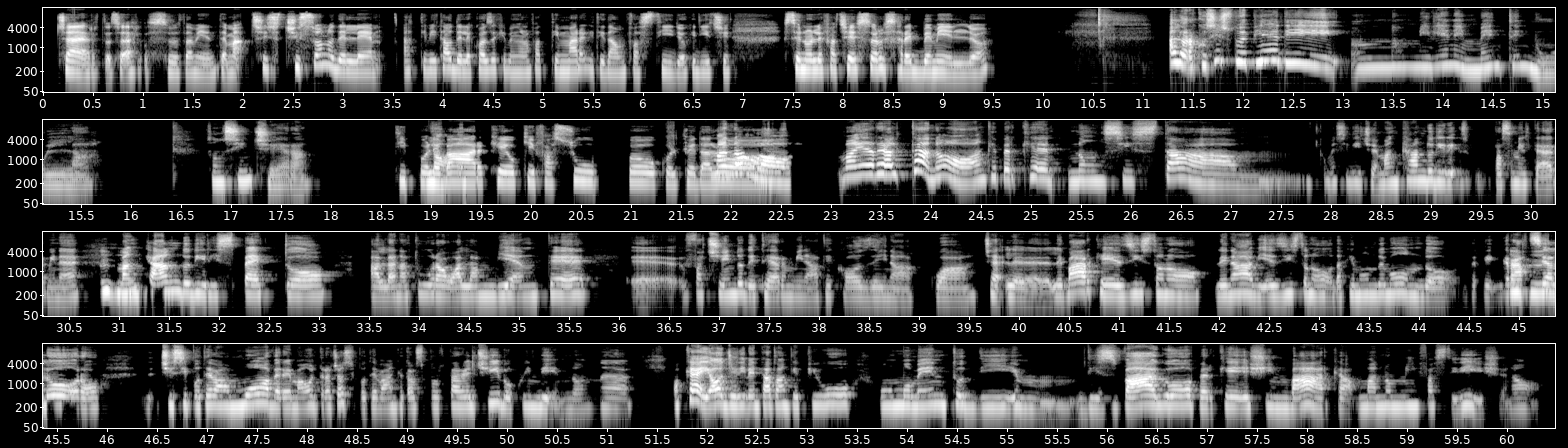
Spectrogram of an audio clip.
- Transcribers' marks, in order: laughing while speaking: "cert"; "assolutamente" said as "ssolutamente"; "danno" said as "dan"; "Cioè" said as "ceh"
- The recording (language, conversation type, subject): Italian, podcast, Come descriveresti il tuo rapporto con il mare?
